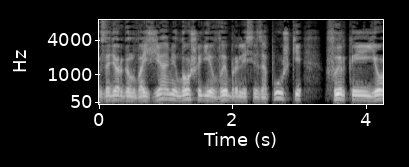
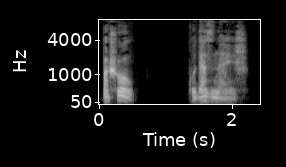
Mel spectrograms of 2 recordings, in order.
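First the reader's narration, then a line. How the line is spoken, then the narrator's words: Quiet. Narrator (Russian): тихо сказал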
